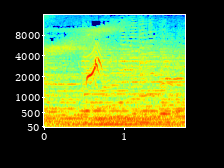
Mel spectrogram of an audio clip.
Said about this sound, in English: There are all these birds like... Oh, bobwhites in the background. Bobwhite quail.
